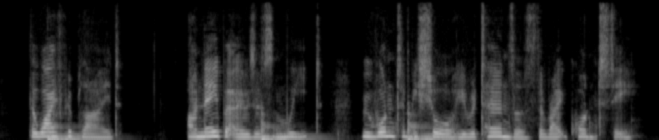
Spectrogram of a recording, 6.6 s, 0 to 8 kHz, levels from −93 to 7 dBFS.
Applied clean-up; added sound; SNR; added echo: neural mask model RNNoise.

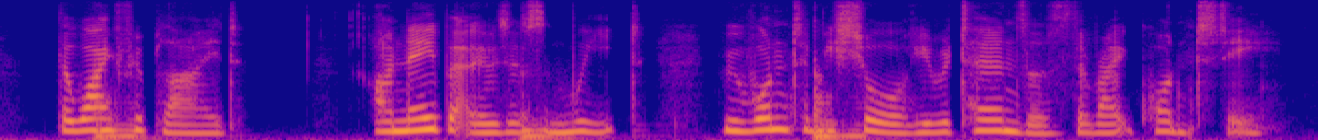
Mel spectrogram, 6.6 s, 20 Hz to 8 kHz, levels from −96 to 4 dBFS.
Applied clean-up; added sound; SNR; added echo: neural diffusion model UNIVERSE++.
